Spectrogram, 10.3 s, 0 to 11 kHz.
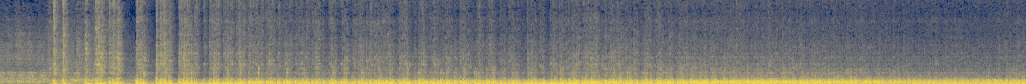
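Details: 1978 Ford F100 freshly built V8 on zinc-additive oil, first start: catches within a second, strong steady high idle for cam break-in, no knocks or oil leaks; normal first start.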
